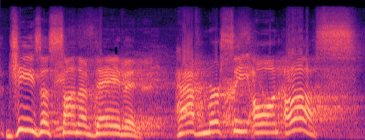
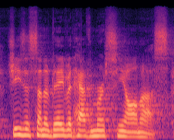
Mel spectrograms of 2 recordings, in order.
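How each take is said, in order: First: Slow, higher-pitched communal plea; group crying out. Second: Said in the usual way. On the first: Shown as a demonstration. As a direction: cry out together, stretching every phrase. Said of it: "a group thing". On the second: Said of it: "and say".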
